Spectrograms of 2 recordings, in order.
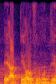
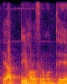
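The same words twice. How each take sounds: The two takes are said the same way.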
